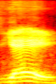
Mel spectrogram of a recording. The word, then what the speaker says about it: Ye: It's Yay. You gotta say Yay.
